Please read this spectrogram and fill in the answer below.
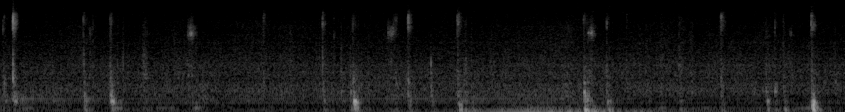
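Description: Near silence: room tone with faint, irregular clicks from computer use at a desk, and a soft low rumble about five seconds in.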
